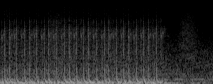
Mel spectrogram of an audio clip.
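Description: Geth enemies in Mass Effect let off rapid automatic gunfire, loud and close, in a dense rattling burst that stops abruptly near the end and leaves a quieter tail.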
